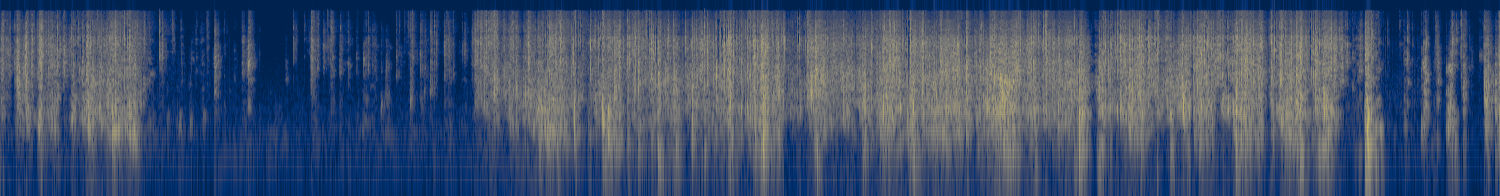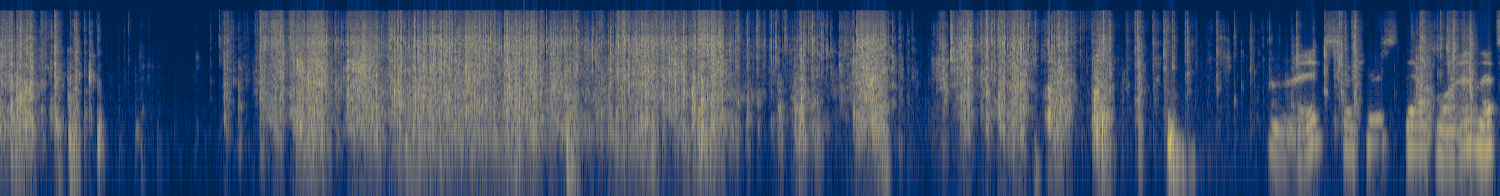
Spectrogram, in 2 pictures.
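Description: Clear plastic packaging on a craft stencil crinkling and tearing as it is unwrapped and the stencil pulled out, in two long stretches with a brief pause about halfway through.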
